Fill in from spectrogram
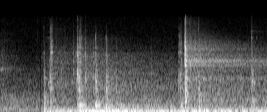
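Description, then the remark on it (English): A heavy, locked, carved wooden door under an inscription reading "Caídos por Dios y por España" in the Chapel of the Sepulchre of a basilica rattles and thumps in its frame as someone tugs at it, a few sharp knocks and a clatter of the latch over a low rumble, with no voices. “It's locked. This is as far as we can go.”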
